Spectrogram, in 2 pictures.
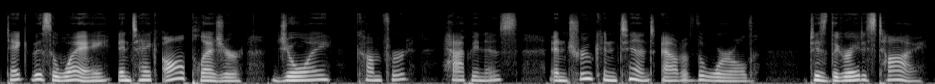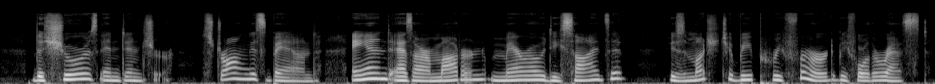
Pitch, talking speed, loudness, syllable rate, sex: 195 Hz, 130 wpm, -18 LUFS, 4.0 syllables/s, female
